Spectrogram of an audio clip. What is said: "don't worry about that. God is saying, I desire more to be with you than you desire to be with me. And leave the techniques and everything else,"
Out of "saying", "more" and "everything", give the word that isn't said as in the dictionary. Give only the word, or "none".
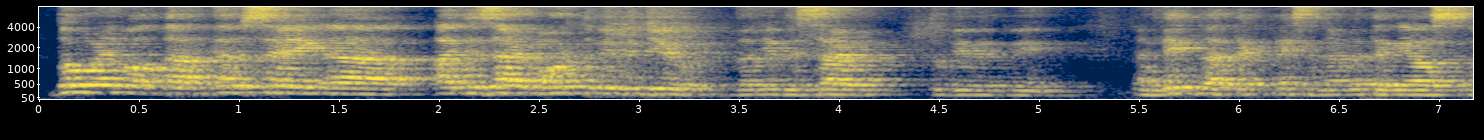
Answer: everything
